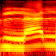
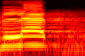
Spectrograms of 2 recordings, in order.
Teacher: لام کو اگلی لام کے ساتھ ملایا، پھر اگلی لام کو تا کے ساتھ ملایا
